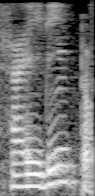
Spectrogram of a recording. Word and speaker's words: 再臨: 再びという字に望むと書いて再臨と読みます。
